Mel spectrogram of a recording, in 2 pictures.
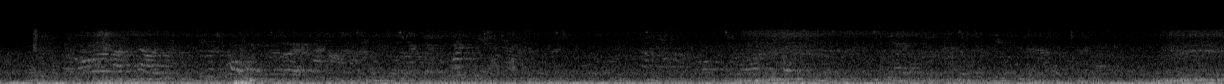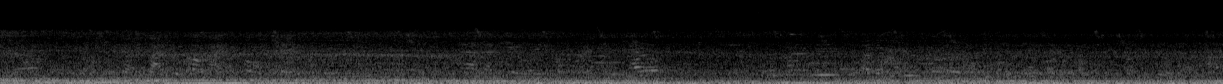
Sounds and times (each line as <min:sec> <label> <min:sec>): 0:00.0 Traffic Sound 0:24.4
